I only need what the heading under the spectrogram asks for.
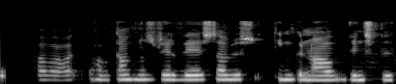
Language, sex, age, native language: Icelandic, male, 12, Icelandic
